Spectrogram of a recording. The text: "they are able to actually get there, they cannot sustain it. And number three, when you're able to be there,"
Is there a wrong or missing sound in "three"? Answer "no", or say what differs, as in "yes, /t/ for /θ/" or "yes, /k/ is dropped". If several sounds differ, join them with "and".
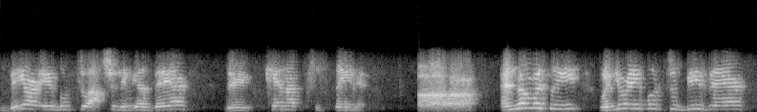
no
